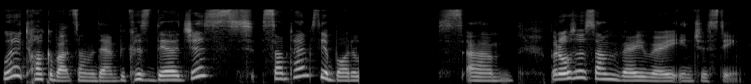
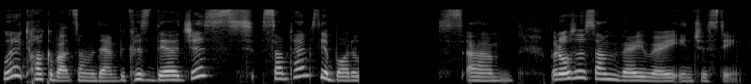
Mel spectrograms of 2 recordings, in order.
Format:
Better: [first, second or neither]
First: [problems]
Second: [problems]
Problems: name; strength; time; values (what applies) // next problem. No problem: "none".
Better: neither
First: audio cutting out; at 3.5 s for 1 s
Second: audio cutting out; at 3.5 s for 1 s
